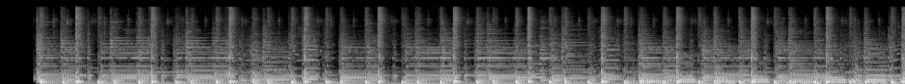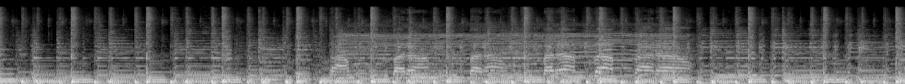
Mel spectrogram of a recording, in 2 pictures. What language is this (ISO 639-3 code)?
pol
